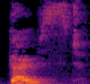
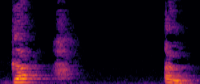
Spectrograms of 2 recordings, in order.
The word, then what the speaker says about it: ghost: word ghost spooky ghost what sound can we not hear in that word that's right it's this it's the H so today we're learning about the silent H if I was to sound this word out and I sounded up the H as well I would say go Oh does it we know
